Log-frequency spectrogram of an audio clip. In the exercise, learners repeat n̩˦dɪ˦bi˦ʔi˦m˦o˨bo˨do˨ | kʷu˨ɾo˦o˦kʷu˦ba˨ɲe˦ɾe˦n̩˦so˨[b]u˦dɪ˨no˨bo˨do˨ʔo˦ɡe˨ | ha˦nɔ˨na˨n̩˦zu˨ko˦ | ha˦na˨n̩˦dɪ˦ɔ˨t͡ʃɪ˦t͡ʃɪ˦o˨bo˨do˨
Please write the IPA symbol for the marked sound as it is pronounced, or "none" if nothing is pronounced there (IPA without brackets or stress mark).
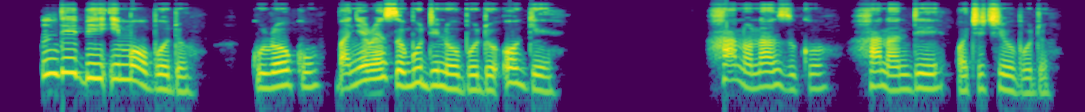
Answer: ɡ͡b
